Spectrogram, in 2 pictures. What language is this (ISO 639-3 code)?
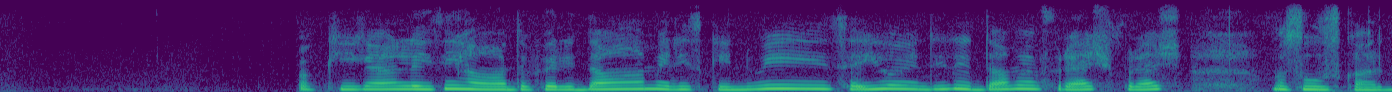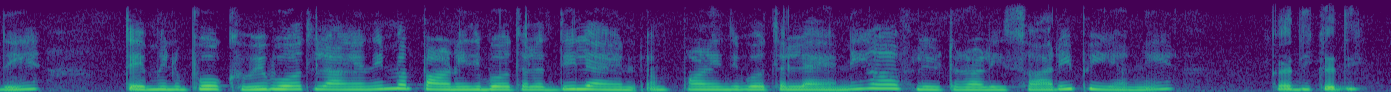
pan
